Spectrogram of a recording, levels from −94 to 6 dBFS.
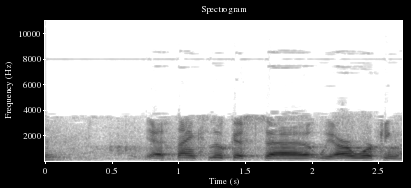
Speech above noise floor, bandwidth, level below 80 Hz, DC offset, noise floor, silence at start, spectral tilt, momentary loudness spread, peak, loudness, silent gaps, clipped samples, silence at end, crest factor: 28 dB; 3.9 kHz; -72 dBFS; under 0.1%; -45 dBFS; 0 s; -6.5 dB/octave; 11 LU; -2 dBFS; -18 LUFS; none; under 0.1%; 0 s; 16 dB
